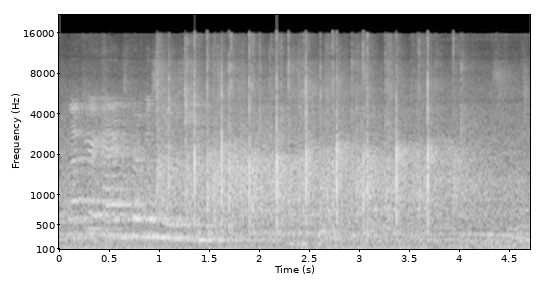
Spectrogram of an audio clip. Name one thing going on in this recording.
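People clap their hands in applause.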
